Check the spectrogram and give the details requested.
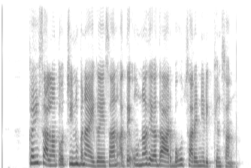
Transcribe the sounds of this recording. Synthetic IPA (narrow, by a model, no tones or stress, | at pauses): kəiːsaːlãːt̪õːt͡ʃɪnbənaːeːɡəeːsənə̰t̪ḛːʔʊnãːd̪eːəd̪ʱaːɾbəɦʊt̪saːɾeːnɪɾɪkʰːɪnsən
